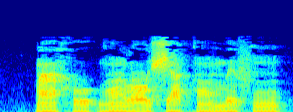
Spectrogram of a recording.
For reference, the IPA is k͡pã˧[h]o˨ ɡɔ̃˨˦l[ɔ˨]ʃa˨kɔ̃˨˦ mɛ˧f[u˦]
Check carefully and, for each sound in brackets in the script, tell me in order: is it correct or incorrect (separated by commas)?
correct, incorrect, incorrect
